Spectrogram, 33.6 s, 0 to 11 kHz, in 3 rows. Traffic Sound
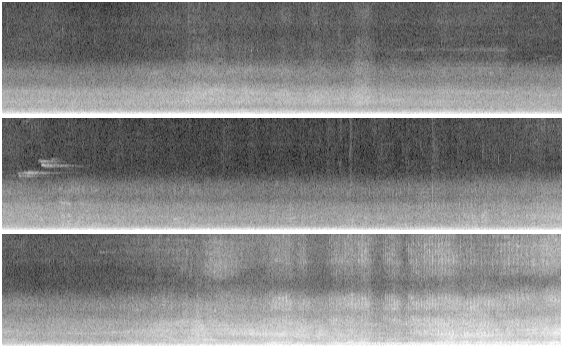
19.1 33.5

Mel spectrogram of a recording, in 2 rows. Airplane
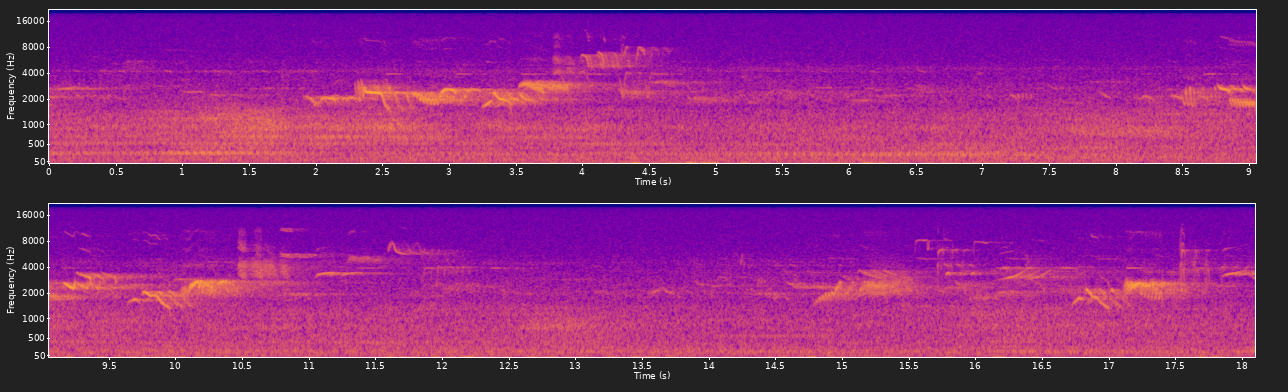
0.0 9.2

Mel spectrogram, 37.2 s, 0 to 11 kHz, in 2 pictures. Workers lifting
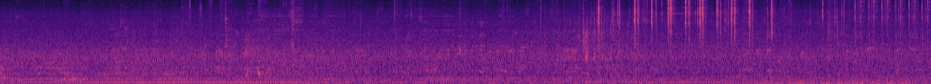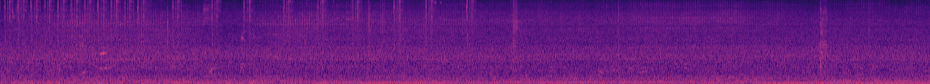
11.6 28.1

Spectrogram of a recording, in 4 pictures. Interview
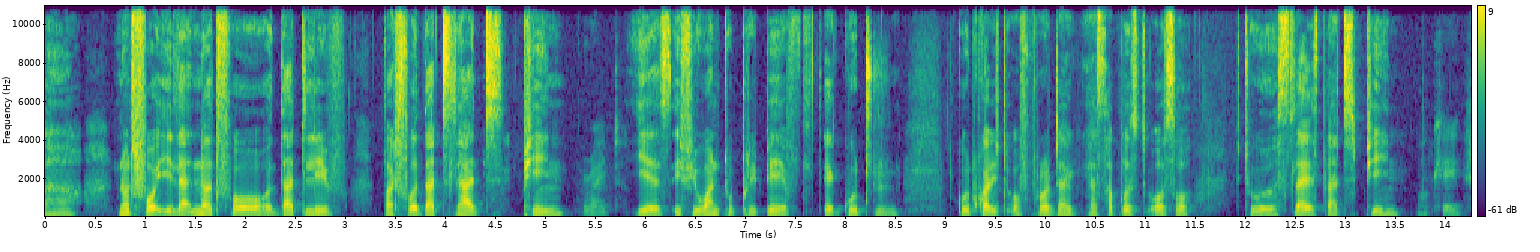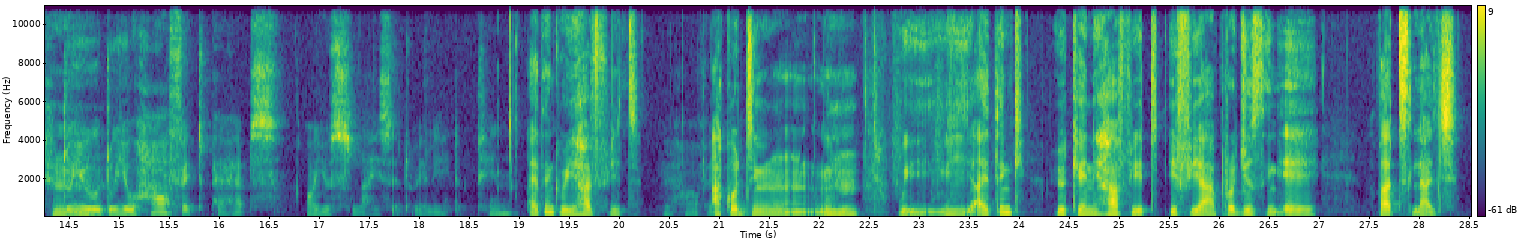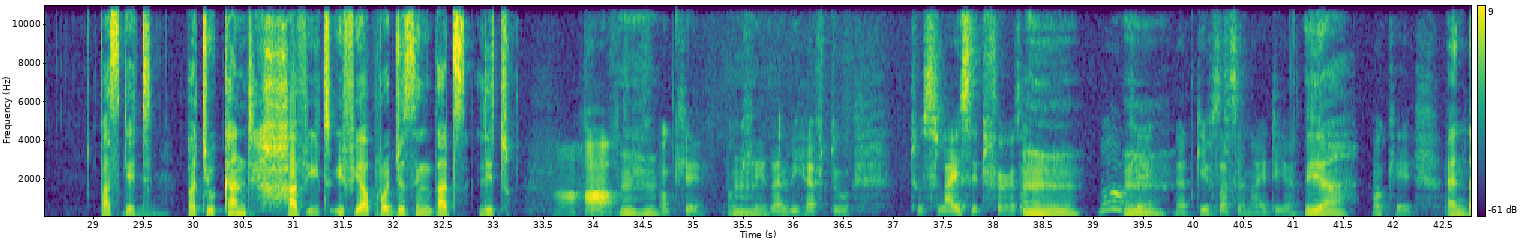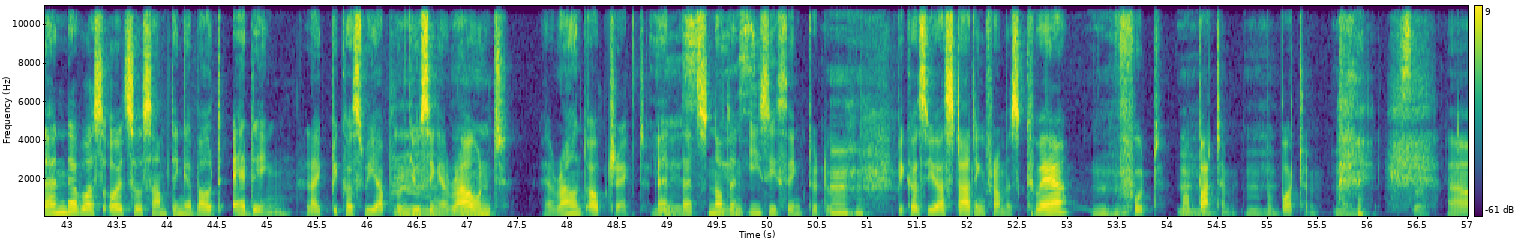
0.7 15.7, 29.0 41.6, 45.9 57.0

